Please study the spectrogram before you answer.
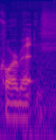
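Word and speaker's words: Corbett's: And uh we also have the kings and queens of Corbett.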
